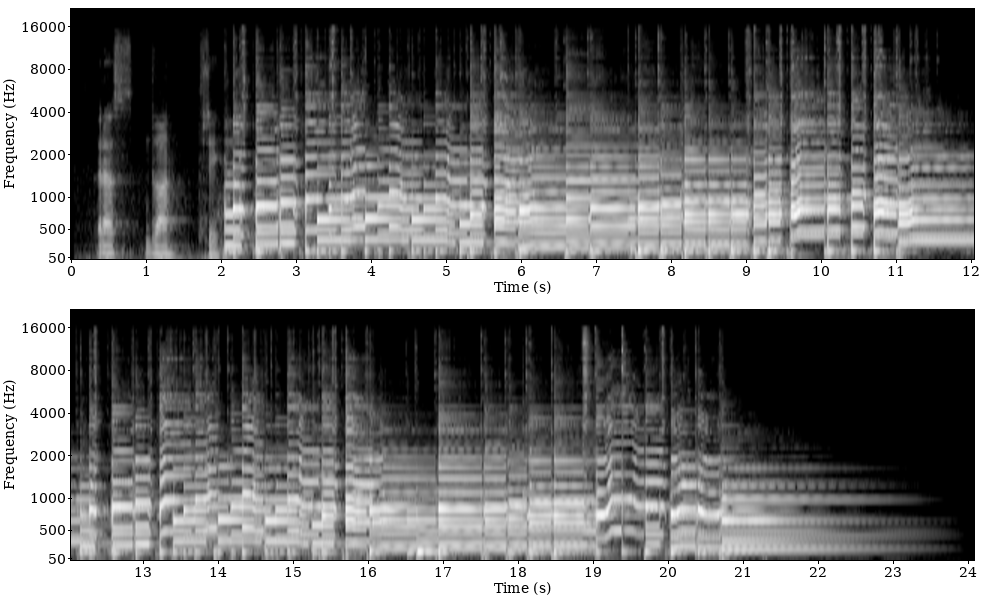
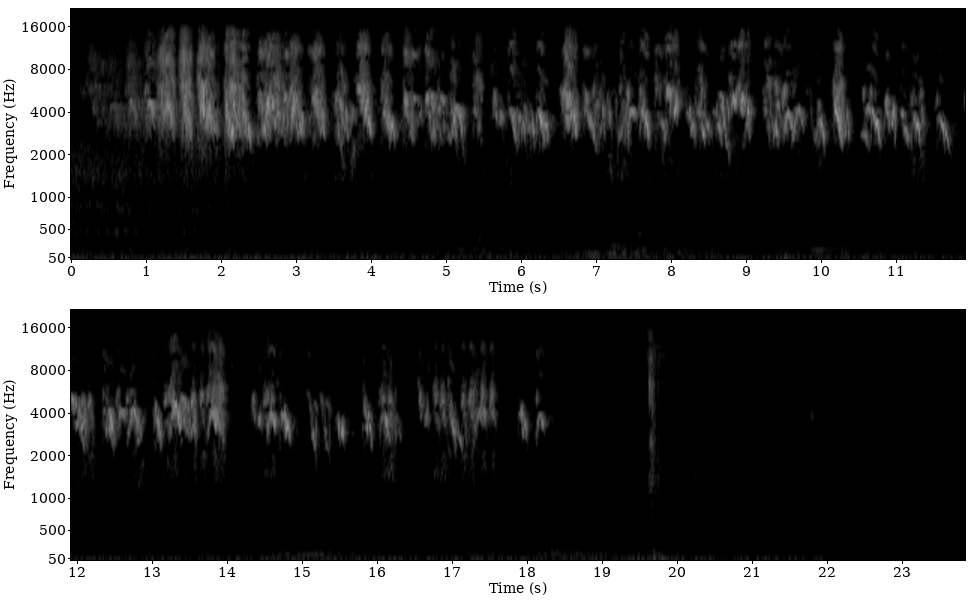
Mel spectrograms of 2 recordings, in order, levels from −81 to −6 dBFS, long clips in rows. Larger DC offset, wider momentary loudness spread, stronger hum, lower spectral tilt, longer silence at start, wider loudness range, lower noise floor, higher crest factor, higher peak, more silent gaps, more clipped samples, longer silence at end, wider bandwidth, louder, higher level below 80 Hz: neither; second, 8 LU vs 14 LU; neither; first, -6 dB/octave vs 4.5 dB/octave; first, 0.35 s vs 0 s; second, 3 LU vs 17 LU; second, -66 dBFS vs -76 dBFS; second, 16 dB vs 24 dB; first, -2 dBFS vs -22 dBFS; neither; neither; second, 1.6 s vs 4 s; about the same, 16 kHz vs 16 kHz; first, -17 LUFS vs -40 LUFS; first, -50 dBFS vs -80 dBFS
